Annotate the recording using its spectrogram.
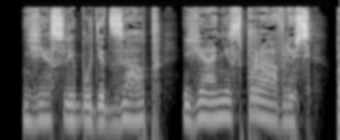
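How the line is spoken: Hoarse wheeze. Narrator (Russian): прохрипел Артур

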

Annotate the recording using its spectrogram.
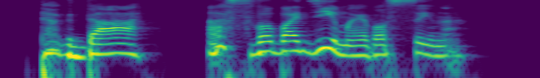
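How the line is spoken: Growling. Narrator (Russian): зарычала леди Броган

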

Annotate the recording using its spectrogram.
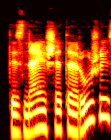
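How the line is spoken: Plain. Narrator (Russian): спросила она

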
